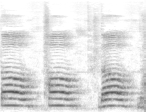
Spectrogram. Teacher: এগুলি উচ্চারণ করার সময় জিভটা দাঁতে এসে ঠেকছে। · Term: দন্তন্য ধ্বনি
